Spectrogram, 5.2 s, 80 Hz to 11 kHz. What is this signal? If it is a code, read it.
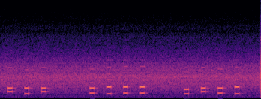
DTMF, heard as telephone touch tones, dialled by machine, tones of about 90 ms, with radio hiss, a squelch burst at the end and room echo. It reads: 020 5366 1053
